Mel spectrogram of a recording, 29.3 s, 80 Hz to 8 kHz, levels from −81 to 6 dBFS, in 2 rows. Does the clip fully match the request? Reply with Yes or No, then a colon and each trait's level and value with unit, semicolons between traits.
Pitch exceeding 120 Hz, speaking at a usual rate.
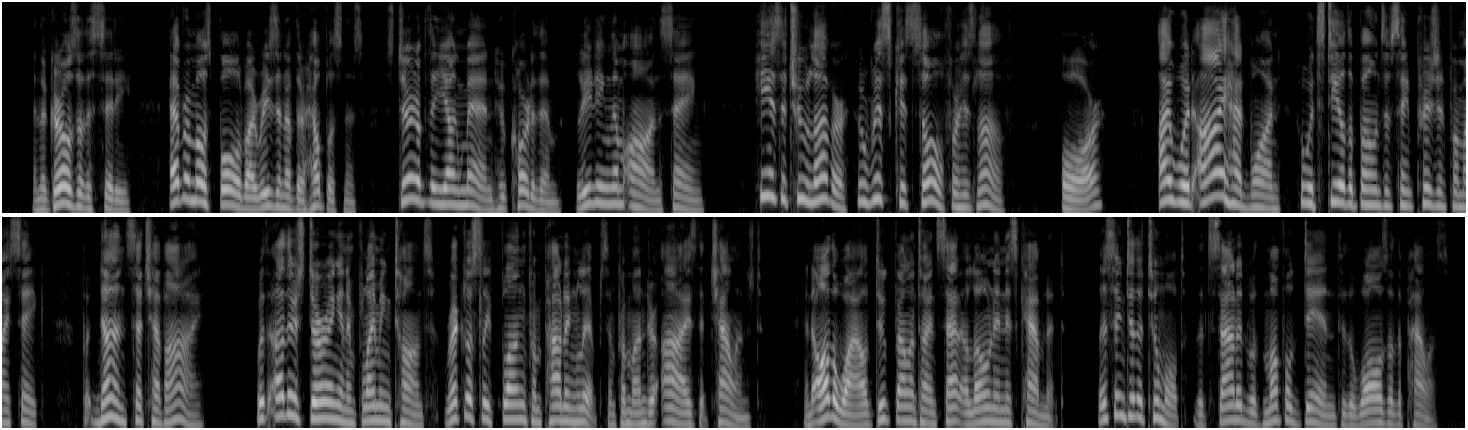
No: medium, 185 Hz; fast, 215 wpm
